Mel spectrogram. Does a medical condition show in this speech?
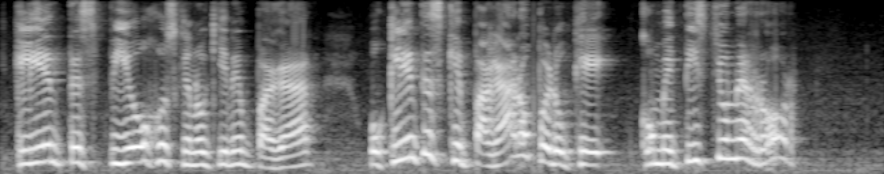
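No.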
